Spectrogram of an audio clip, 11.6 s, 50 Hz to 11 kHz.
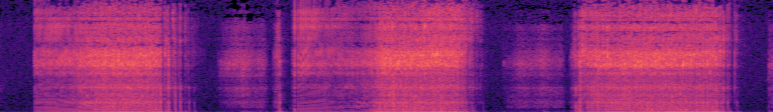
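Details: Three loud, deep, rattling snores about 15 a minute, with quieter breaths between: heavy snoring.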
